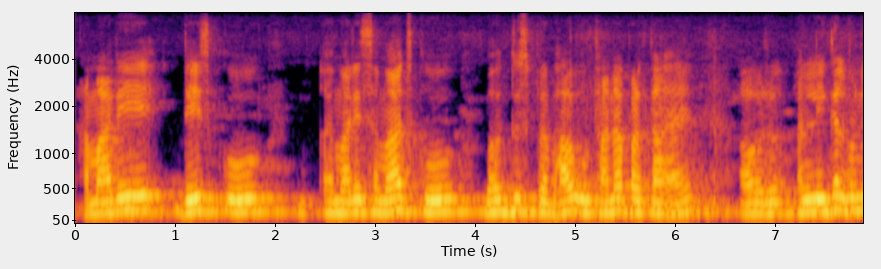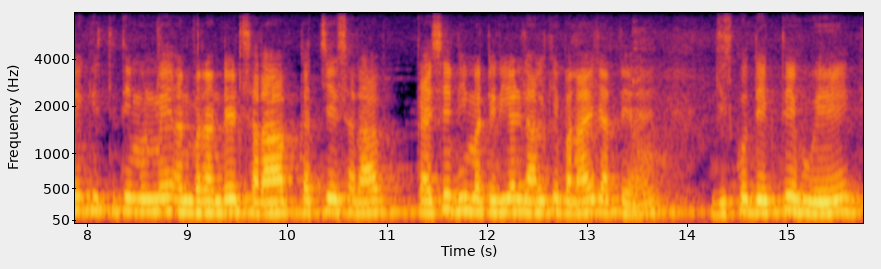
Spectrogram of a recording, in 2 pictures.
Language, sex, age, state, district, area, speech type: Hindi, male, 30-45, Uttar Pradesh, Bhadohi, urban, spontaneous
